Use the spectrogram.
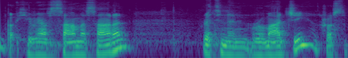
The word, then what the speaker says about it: Samus Aran: but here we have samasaran written in romaji across the bottom and katakana if there's any doubt about how to pronounce her name there we are not seamus or anything this is a figure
